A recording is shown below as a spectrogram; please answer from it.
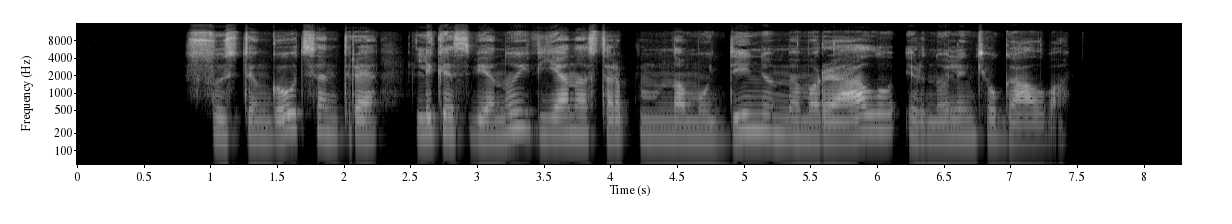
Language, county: Lithuanian, Vilnius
